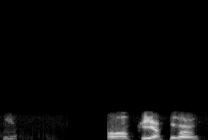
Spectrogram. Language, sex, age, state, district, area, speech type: Assamese, male, 18-30, Assam, Jorhat, urban, conversation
